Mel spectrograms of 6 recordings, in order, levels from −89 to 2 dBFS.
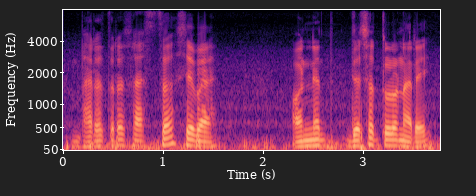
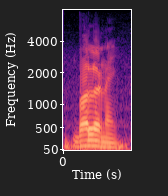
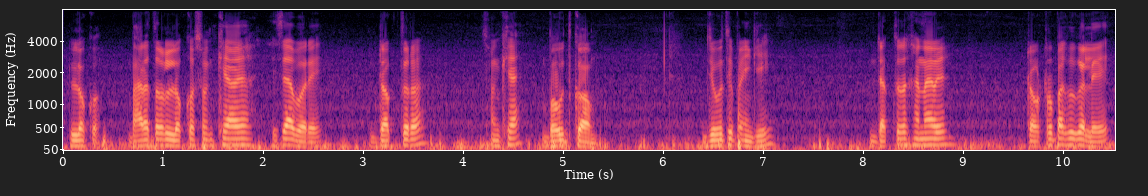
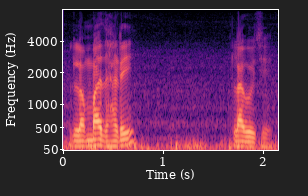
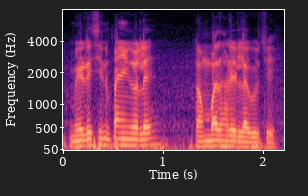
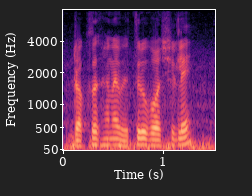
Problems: constant background noise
